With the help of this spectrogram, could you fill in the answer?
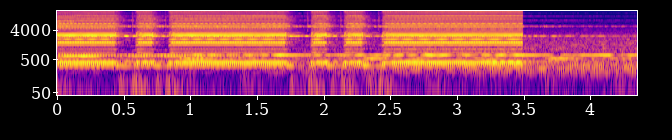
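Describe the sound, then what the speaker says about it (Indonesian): A Metro Mini minibus horn honks repeatedly in short bursts, a few quick toots then a longer sustained blare, loud and close over traffic noise. "Klakson Metro Mini terus menyalak nyaring"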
